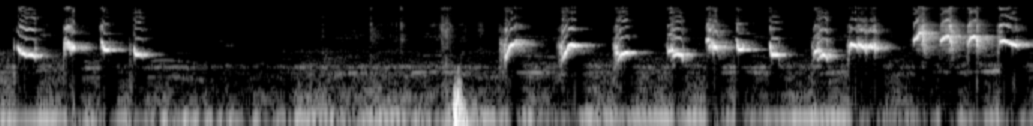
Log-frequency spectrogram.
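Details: Green leafbird song played to provoke a young bird: whistled notes, a pause with low hum and a single click-like thump, then a lively run of varied whistles ending in higher rising notes.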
